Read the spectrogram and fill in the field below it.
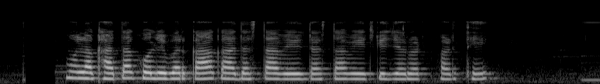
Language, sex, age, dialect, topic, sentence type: Chhattisgarhi, female, 60-100, Eastern, banking, question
